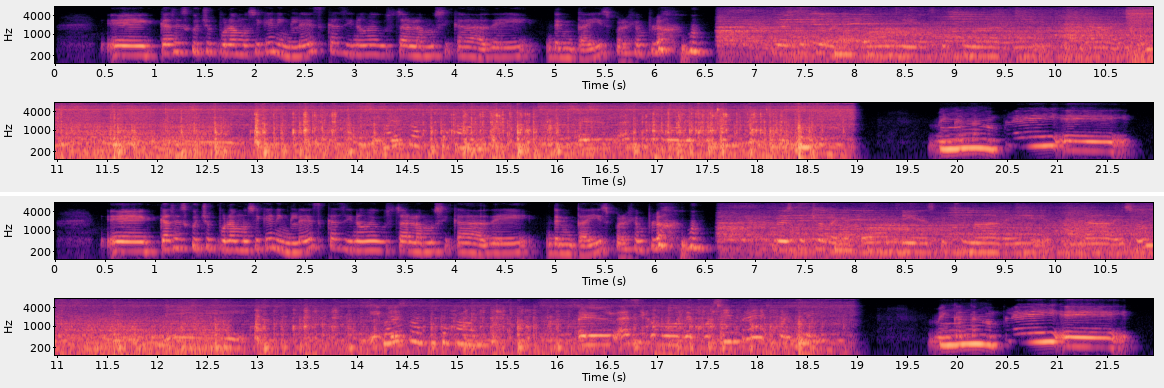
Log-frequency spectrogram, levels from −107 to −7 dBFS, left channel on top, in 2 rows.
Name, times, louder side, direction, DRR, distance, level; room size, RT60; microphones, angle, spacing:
voice 1, 0.5-11.0 12.1-13.0 14.1-14.5 16.2-18.8 19.7-20.1 20.6-21.7, right 3 dB, 35° right, 0.7 m, -37 dB
sound 1, 6.6-12.7, left 1 dB, 45° left, 1.3 m, -38 dB
voice 2, 7.8-8.5 14.2-15.4 19.8-20.4, equal, 15° left, 0.6 m, -33 dB
sound 2, 10.7-19.0, left 8 dB, 70° left, 0.3 m, -33 dB
3.7 x 2.4 x 3.0 m
head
